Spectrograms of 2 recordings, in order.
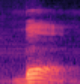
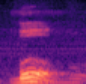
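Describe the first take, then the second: First: The syllable sounds thin and light. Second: The syllable sounds heavy and rounded. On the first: The speaker calls it right. "karakternya huruf ba adalah tipis" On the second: The speaker calls it wrong. "Tidak boleh bo"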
